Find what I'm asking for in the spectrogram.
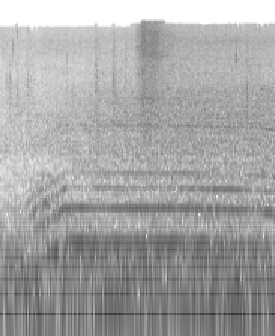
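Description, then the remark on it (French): A heavy garbage truck engine rumbles as it arrives at the Mbeubeus dump, its steady low drone shifting pitch as the vehicle slows and settles, with a brief hiss of air brakes amid outdoor background noise. “Là, il y a un camion qui vient d'arriver.”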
